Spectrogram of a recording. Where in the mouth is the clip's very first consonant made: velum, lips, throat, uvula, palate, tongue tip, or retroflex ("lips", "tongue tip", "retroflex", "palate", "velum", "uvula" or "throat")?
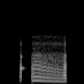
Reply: throat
